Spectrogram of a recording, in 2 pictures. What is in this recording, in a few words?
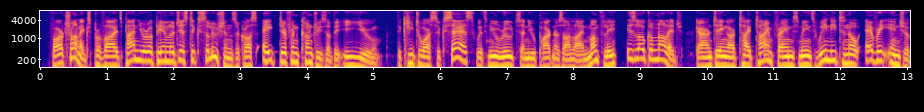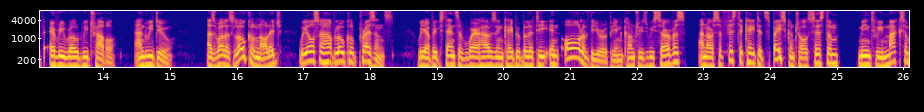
english irish ivr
